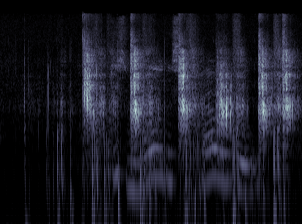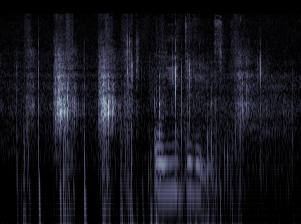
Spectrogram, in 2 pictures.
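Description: Dirt blocks are placed with soft, quick thuds.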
